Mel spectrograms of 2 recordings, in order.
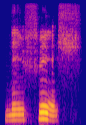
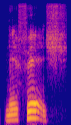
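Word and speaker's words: נֶפֶשׁ: It's pronounced as Nephesh, Nephesh.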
